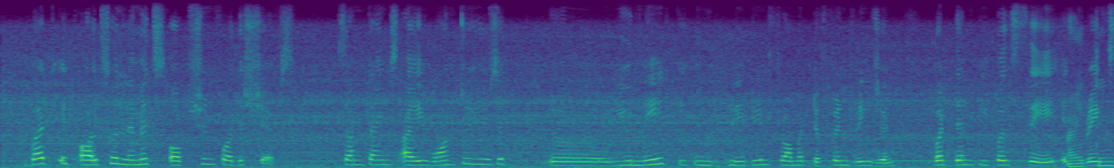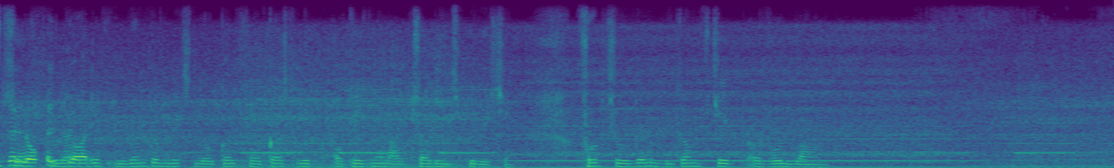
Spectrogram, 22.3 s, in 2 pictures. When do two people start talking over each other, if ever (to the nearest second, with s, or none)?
11 s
